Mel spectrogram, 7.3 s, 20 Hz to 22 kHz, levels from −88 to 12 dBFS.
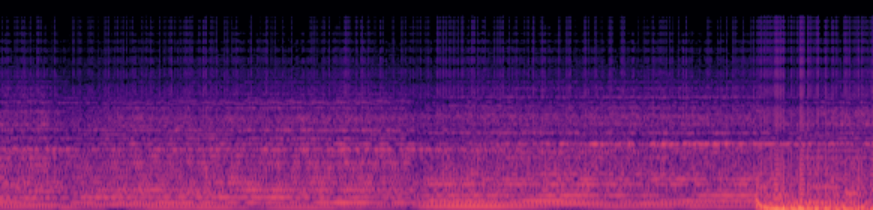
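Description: A steady buzz at about 93.8 Hz runs through the whole clip, and everything plays slow at 0.938 times normal speed while keeping roughly its usual pitch. That's a padded block size mismatch: short written blocks are zero-filled to fit what looks like a 512-sample read, leaving a tiny gap every block.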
